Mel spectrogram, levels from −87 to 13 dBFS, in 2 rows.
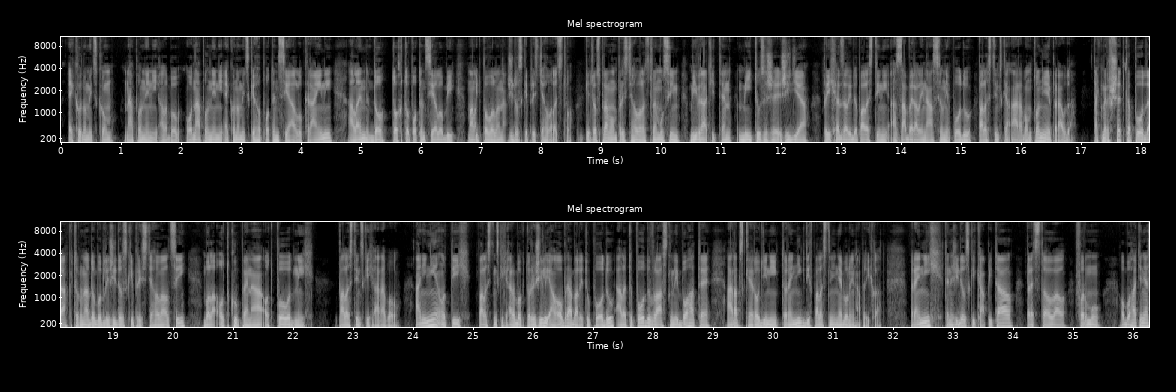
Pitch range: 80-95 Hz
